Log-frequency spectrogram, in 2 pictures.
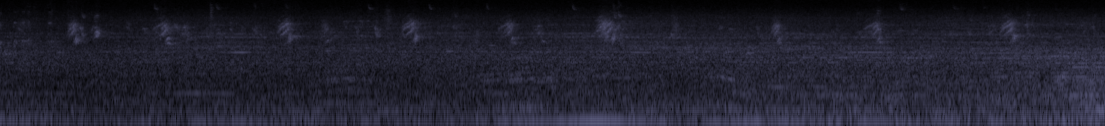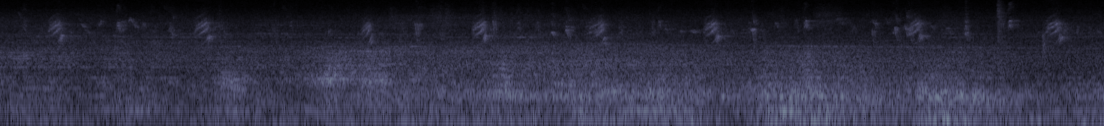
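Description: Birds chirping in short, repeated calls over a low steady hum. From about halfway a low rumbling noise builds and grows steadily louder.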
